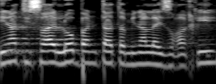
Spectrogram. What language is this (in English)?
Hebrew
